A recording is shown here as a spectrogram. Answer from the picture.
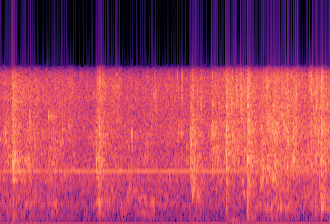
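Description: Pool water splashing and sloshing as a border collie swims, with a few sharper splashes among a steady wash.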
